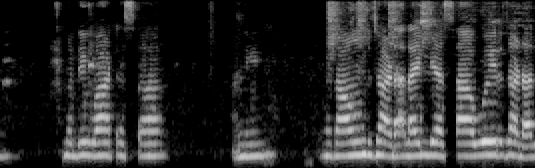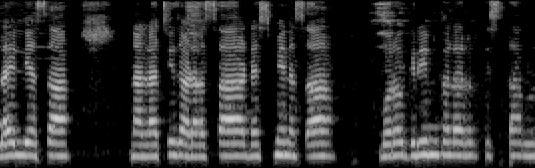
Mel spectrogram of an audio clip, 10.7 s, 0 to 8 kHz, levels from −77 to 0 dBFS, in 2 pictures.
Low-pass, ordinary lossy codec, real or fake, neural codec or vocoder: none; none; real; none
